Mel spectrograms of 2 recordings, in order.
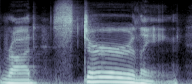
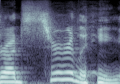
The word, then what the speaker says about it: Rod Serling: So I've been consistently calling him Discount Rod Sterling, which I thought that was the correct name of the actor, but no, I was getting that name wrong. His name is Rod Serling, and that is just classic me to a T.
